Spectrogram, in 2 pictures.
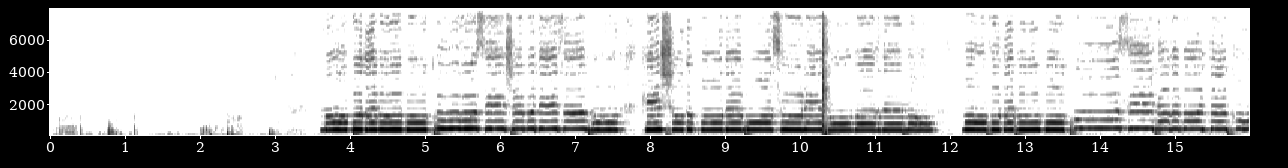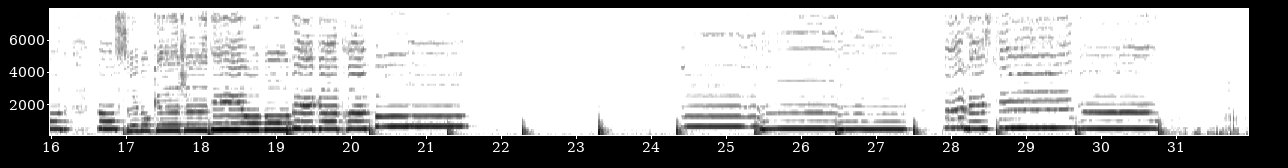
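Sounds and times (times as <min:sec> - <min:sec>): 
tenor singing: 0:03.6 - 0:21.6, 0:24.4 - 0:31.0.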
